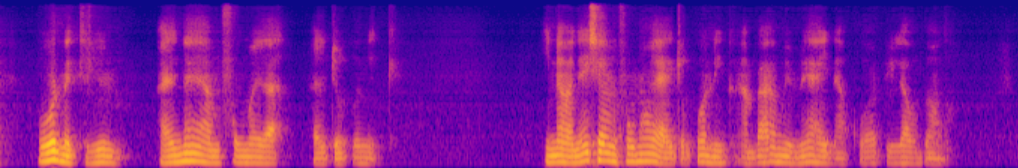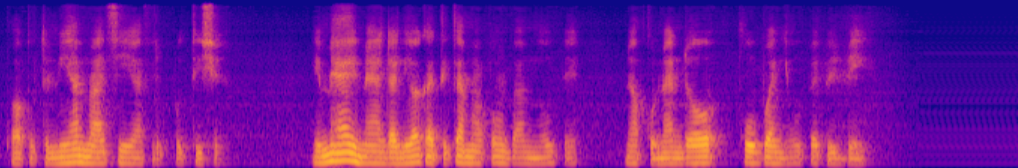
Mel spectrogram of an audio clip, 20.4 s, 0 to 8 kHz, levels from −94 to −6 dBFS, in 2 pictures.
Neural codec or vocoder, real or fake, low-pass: codec, 16 kHz, about 1 kbps, DyCAST, with the encoder's durations; fake; 7.2 kHz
